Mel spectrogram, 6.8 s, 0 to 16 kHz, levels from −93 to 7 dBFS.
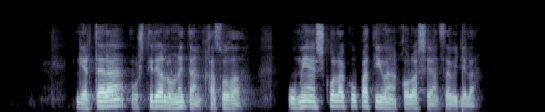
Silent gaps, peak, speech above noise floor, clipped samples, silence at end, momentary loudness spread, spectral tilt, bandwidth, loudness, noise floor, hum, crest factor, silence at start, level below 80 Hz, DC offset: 3.52-3.60 s; -2 dBFS; 60 dB; under 0.1%; 0.9 s; 12 LU; -6 dB/octave; 7.8 kHz; -20 LUFS; -79 dBFS; none; 20 dB; 0.95 s; -62 dBFS; under 0.1%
